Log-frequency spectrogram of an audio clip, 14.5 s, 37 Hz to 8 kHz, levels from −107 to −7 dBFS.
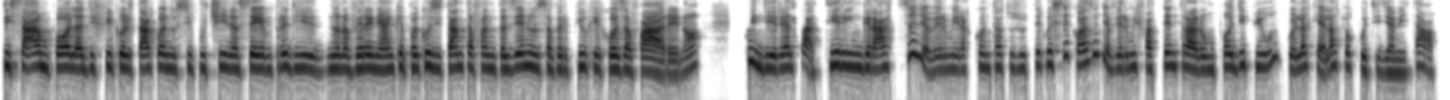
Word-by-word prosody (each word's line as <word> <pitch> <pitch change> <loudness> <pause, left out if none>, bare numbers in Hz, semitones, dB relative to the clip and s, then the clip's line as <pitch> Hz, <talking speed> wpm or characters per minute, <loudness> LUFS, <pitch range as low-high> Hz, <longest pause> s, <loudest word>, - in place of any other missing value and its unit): si 235 - 0
sa 230 0 +6
un 225 -2 +2
po' 220 0 +5
la 205 -2 +5
difficoltà 205 0 +2
quando 215 -2 0
si 200 +3 -8
cucina 210 0 -3
sempre 205 +2 +1
di 205 -3 -2
non 200 0 -1
avere 205 +2 +2
neanche 200 +3 +1
poi 210 -1 -1
così 215 -3 +1
tanta 220 +2 +3
fantasia 205 0 0
e - - +2
non 225 -2 -1
saper 200 -2 -3
più 225 +5 -4
che 210 -1 -5
cosa 200 -1 +2
fare, 175 -5 +5
no, 205 +10 -4 0.4
quindi 240 -9 -2
in 205 - +2
realtà 215 +1 0
ti 240 +1 -1
ringrazio 220 - +1
di 415 - 0
avermi 195 +3 -4
raccontato 215 +2 -7
tutte 210 +4 -7
queste 255 - -3
cose 260 - 0
e - - -2
di - - -3
avermi 205 +2 -4
fatta 210 +1 -2
entrare 220 -4 +3
un 190 0 -6
po' 220 +4 -1
di 240 +3 -5
più 225 -1 -4
in 370 - -7
quella 205 +3 -1
che 220 - -3
è - - 0
la 230 - 0
tua 230 -2 -6
quotidianità. 170 +1 -5
210 Hz, 220 wpm, -22 LUFS, 200-225 Hz, 0.4 s, sa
